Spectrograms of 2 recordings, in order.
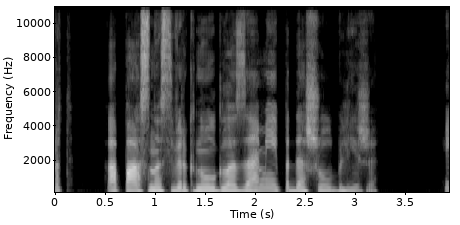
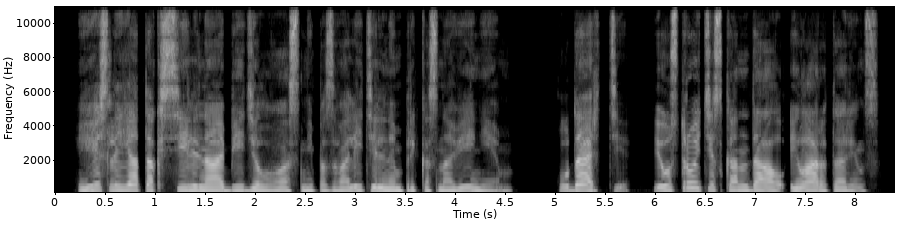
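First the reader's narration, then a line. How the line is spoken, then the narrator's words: Calm. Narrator (Russian): спокойно сказал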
